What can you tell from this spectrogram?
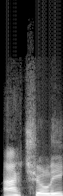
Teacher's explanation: Le stress, c'est simplement l'accentuation. OK ? et elle se fait sur cette première syllabe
